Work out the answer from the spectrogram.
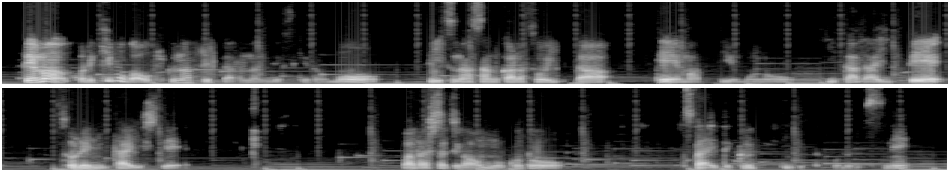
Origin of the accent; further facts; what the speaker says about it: Aichi, Japan; now in Shizuoka, Japan; 僕が静岡にいるので、ちょうど地元愛知と東京の中間にいる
